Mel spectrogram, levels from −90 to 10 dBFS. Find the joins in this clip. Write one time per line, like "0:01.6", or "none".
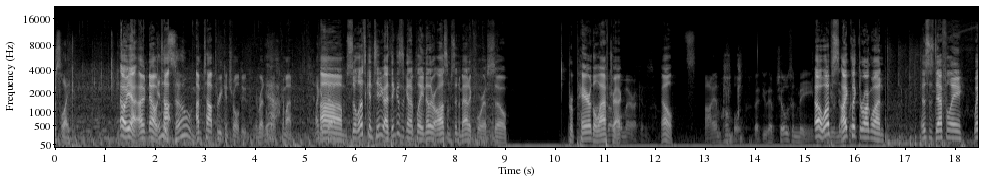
0:05.3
